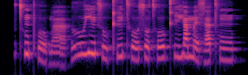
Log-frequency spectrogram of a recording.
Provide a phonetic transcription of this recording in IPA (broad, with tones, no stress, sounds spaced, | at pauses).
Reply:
tʰ ũ˦ pʰ oː˨ b ã˨ | ɣ uː˦ j ĩ˦ s uː˨ kʰ ĩ˦ tʰ oː˨˦ s o˨ tʰ oː˦ kʰ i˦ j a˦ m ɛ˨ z a˦ tʰ ũ˦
